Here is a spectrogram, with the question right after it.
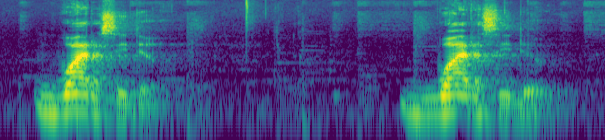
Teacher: Notice how I say E instead of he. It's very common that the pronouns he, her, him drop that H sound.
